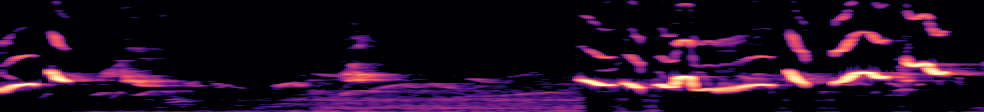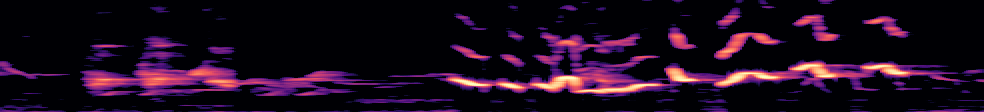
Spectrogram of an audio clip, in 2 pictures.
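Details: Oriental magpie-robin song played to coax reluctant, untrained birds into singing: bursts of bright, warbled whistles with rapid upward and downward slides, separated by a short buzzy rasping patch and brief quiet gaps.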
